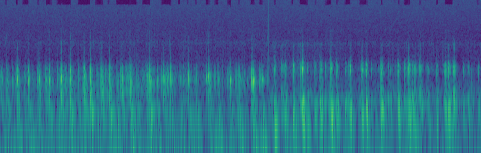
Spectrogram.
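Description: Fingertips squeeze and scratch a large, full, soft ball of blue water gel beads in a clear rubber skin, held over the mic. A steady run of soft, wet, squishy crackles sits in the low and low-mid range, with no high brightness and short, dampened pulses throughout.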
